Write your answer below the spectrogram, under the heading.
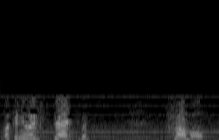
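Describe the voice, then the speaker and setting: A woman's voice: extremely high pitch, expressive, moderate pace, over loud music. An American woman playing a world-weary, self-blaming dame in a radio drama, plain-spoken and resigned. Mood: weary, bitter. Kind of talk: 1950s radio drama acting. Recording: tinny, narrow-band 1950 radio broadcast.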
